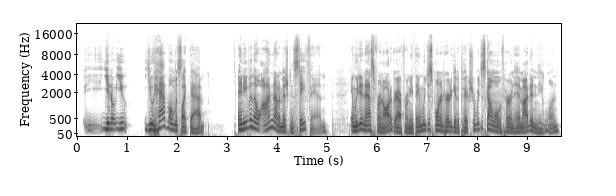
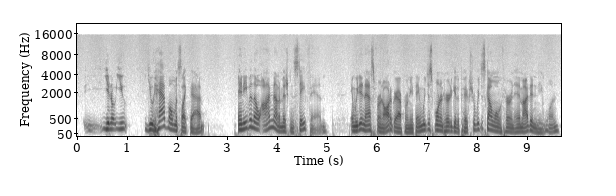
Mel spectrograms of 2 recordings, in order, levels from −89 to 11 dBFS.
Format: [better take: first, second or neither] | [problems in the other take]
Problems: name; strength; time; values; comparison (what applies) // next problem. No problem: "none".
first | hiss; faint; throughout; 20 dB below the speech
